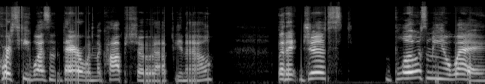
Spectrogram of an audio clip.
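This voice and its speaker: A woman with an American accent speaks at a moderate pace in a fairly high pitch, her bright, sharp tone animated and her pitch variation ordinary. The sound is dry and close, with no echo. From United States. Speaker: mental health content creator. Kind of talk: live stream chat. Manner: loud.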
